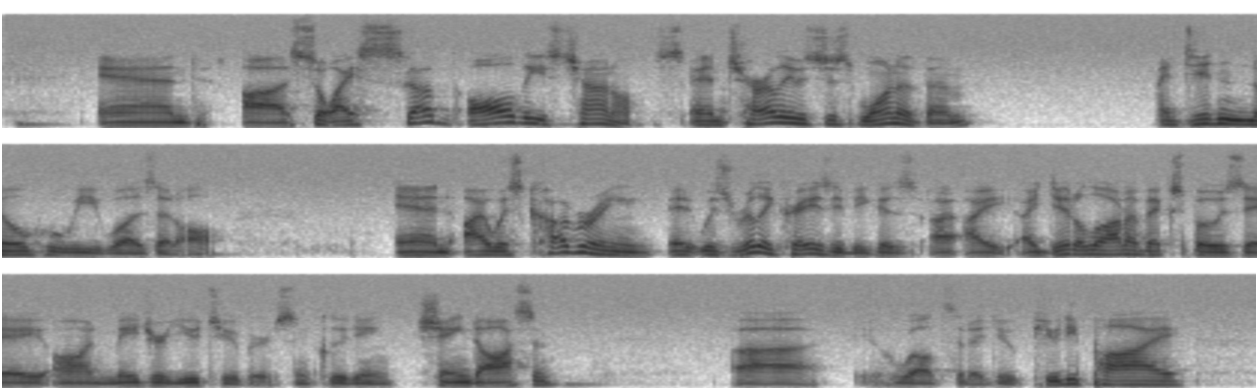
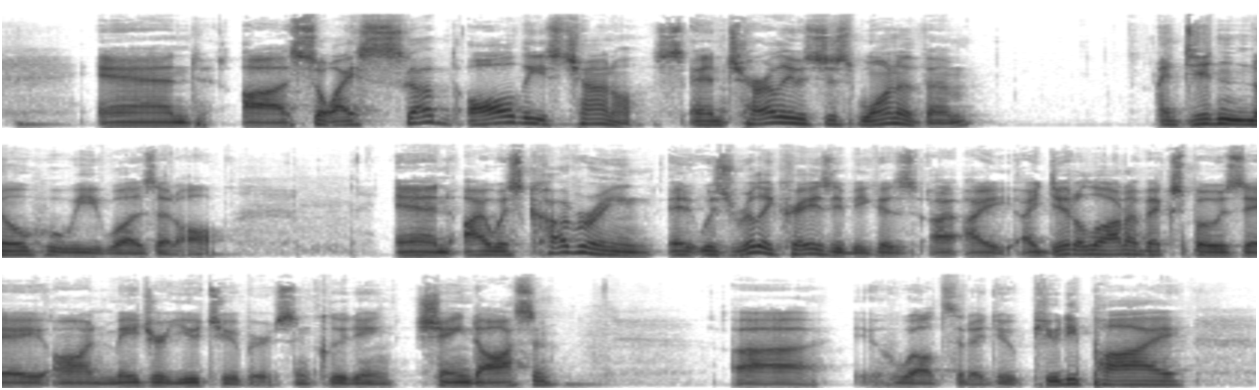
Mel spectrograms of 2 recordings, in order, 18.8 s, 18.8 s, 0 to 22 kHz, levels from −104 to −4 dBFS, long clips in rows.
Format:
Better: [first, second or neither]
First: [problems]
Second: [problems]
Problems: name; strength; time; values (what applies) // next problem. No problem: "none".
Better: second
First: hiss; noticeable; throughout; 10 dB below the speech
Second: none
